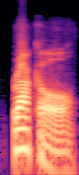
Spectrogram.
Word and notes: ruckle: American English

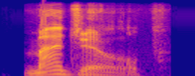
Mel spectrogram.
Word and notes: magilp: British English

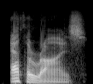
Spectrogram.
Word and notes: etherize: American English

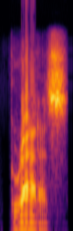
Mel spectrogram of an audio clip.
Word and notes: gratis: American English

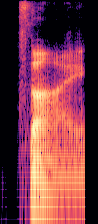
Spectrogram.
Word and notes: thigh: British English

